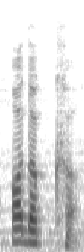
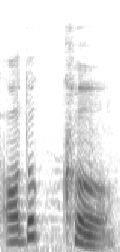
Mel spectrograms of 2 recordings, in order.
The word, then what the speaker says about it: অদক্ষ: নম্বরে যে নিয়মটি আছে, মধ্য অ এর পরে যদি ক্ষীয় অথবা বর্গীয় জয় সংযুক্ত থাকে তবে তবে অ এর উচ্চারণ ও এর মতো হবে, যেমন অদক্ষ, অবজ্ঞা।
